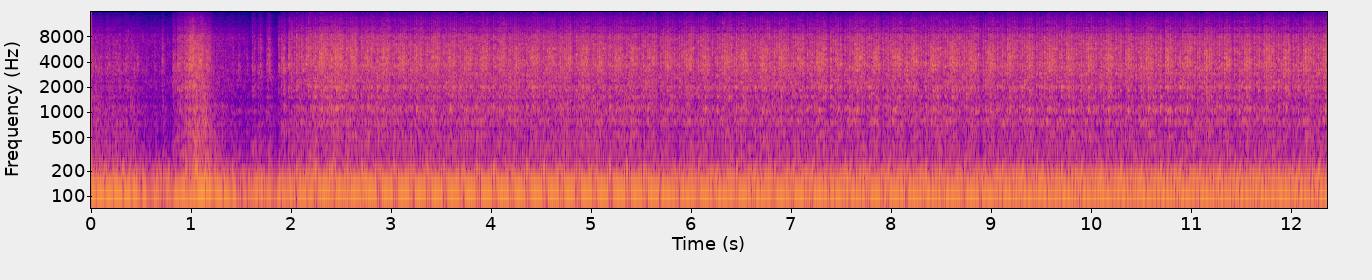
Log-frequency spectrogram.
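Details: 1985 Pontiac Trans Am 5.7 350 small-block Chevy, not run in 7 years, warming, no choke: deep steady V8 rumble that catches cleanly and holds an even smooth beat with no knocks or misses.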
